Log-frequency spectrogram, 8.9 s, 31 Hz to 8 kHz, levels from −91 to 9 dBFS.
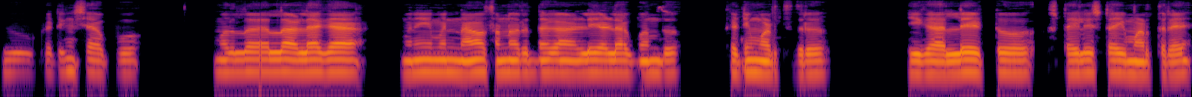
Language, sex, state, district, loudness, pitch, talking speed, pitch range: Kannada, male, Karnataka, Bijapur, -23 LUFS, 125 Hz, 135 wpm, 125-130 Hz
